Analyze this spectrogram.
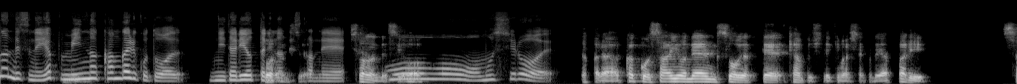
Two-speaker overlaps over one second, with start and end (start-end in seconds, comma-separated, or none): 2.6-4.3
